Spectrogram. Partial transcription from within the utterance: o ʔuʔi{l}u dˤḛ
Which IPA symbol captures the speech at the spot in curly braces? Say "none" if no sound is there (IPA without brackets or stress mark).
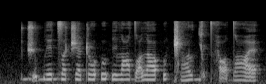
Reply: l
